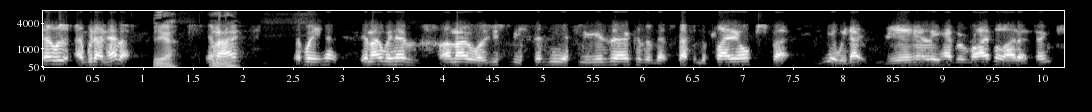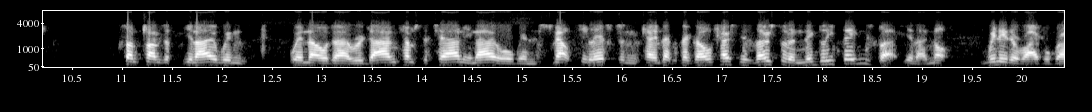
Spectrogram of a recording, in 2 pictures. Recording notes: hits the phone and text lines to discuss with listeners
